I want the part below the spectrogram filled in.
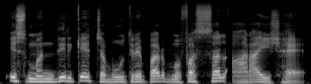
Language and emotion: Urdu, neutral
